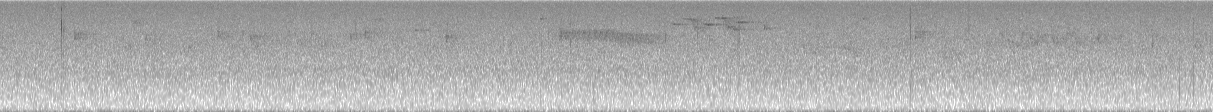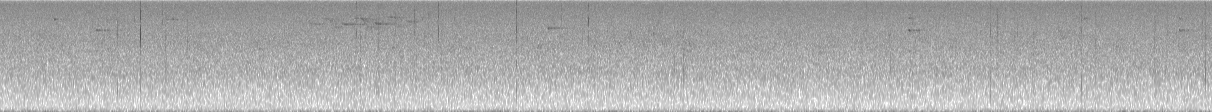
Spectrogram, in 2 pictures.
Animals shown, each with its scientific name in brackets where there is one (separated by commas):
Blackburnian Warbler (Setophaga fusca), Pine Warbler (Setophaga pinus), unknown mammal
